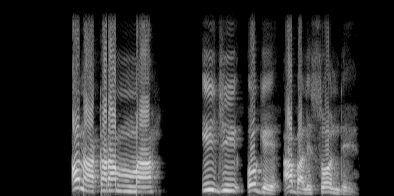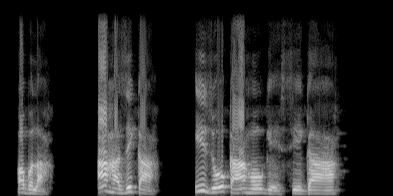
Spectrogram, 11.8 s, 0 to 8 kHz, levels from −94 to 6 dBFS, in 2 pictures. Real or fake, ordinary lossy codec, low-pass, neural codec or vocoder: real; none; 7.2 kHz; none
